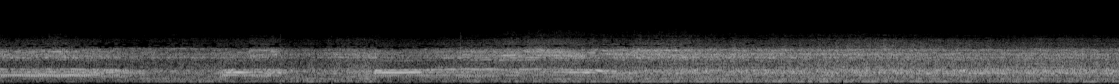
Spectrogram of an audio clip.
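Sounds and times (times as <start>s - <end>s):
shrill steam train whistle: 0.0s - 3.1s, 3.7s - 7.8s
express steam train roaring past: 0.0s - 11.1s.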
